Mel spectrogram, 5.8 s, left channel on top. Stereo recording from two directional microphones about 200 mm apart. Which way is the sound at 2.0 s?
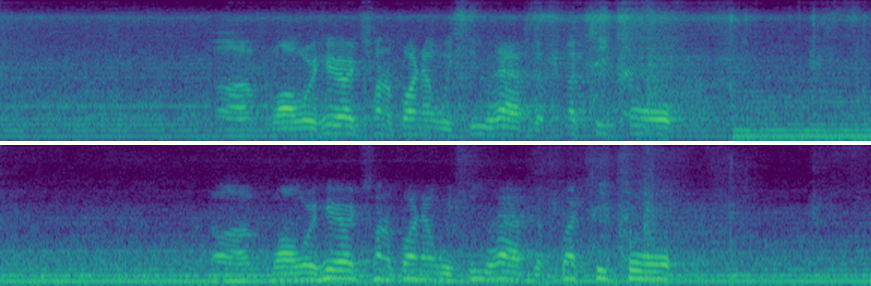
35° right (ahead or behind).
